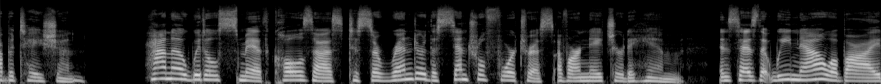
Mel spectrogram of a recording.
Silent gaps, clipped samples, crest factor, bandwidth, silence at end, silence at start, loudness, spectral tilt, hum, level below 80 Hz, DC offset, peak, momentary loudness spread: 1.39-1.43 s, 7.12-7.18 s; under 0.1%; 14 dB; 16.5 kHz; 0 s; 0 s; -18 LUFS; -4.5 dB/octave; none; -52 dBFS; under 0.1%; -4 dBFS; 9 LU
